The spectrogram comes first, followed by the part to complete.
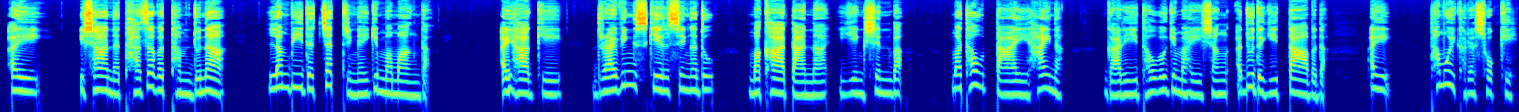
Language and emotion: Manipuri, sad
